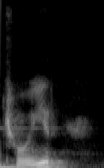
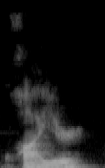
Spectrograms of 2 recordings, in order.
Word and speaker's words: choir: Se escribe choir. Si lo leyéramos tal cual, sería choir, pero se pronuncia choir.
